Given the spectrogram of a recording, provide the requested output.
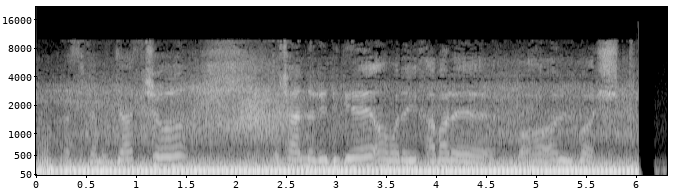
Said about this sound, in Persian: عزیزمون که این نوجوان فعال باقی میخواده عزیز داره این کارها رو انجام بده، موتورم سوار شده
